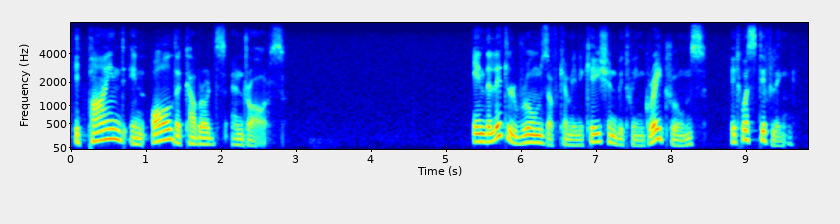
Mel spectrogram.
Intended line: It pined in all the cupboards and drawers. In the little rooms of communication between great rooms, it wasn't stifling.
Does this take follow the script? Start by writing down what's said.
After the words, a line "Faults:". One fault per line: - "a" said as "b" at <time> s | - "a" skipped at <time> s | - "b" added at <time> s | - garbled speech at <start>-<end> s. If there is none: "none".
It pined in all the cupboards and drawers. In the little rooms of communication between great rooms, it was stifling.
Faults:
- "wasn't" said as "was" at 8.9 s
